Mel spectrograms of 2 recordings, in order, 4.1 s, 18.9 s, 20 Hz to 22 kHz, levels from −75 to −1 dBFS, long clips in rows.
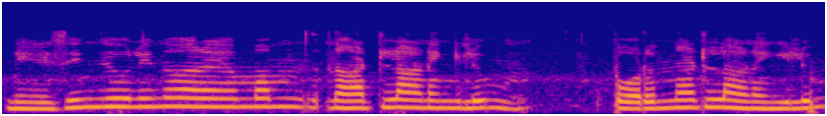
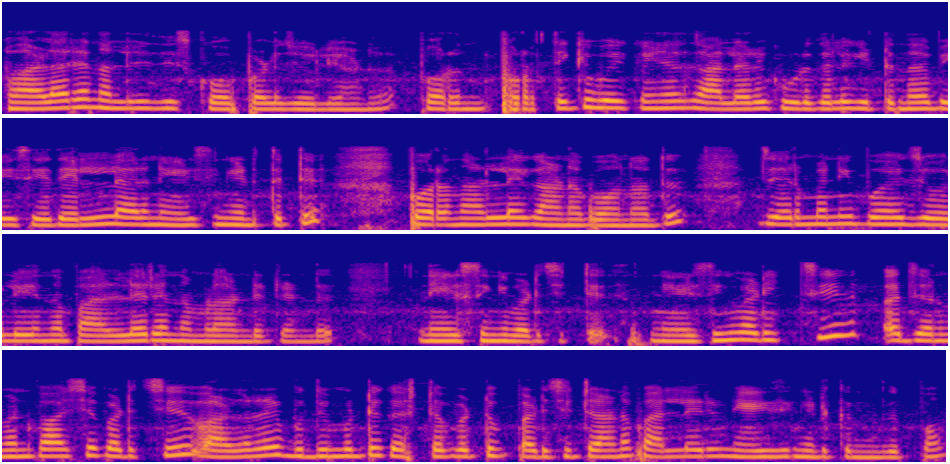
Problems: background sounds at intervals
